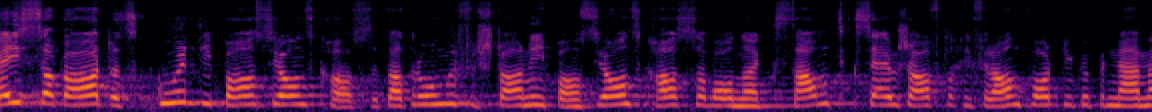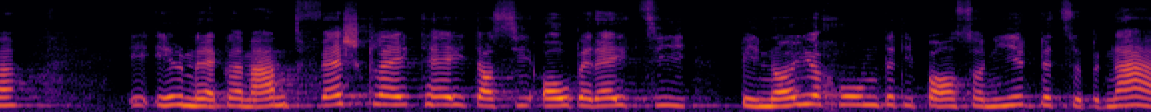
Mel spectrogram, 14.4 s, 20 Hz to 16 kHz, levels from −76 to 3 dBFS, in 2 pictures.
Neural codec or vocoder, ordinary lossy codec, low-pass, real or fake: vocoder, 44.1 kHz, 128 mel bands, Pupu-Vocoder; Opus, 32 kbps; 14.4 kHz; fake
